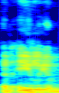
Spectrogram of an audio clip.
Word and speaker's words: En Aleigen: It's called En Aleigen Brewery, but it's spelled in a way that it's not alien as in space creature. It's ale-igen as in the Swedish 2 words for ale again. Ah. So it's like another ale brewery, but it's pronounced an alien brewery.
